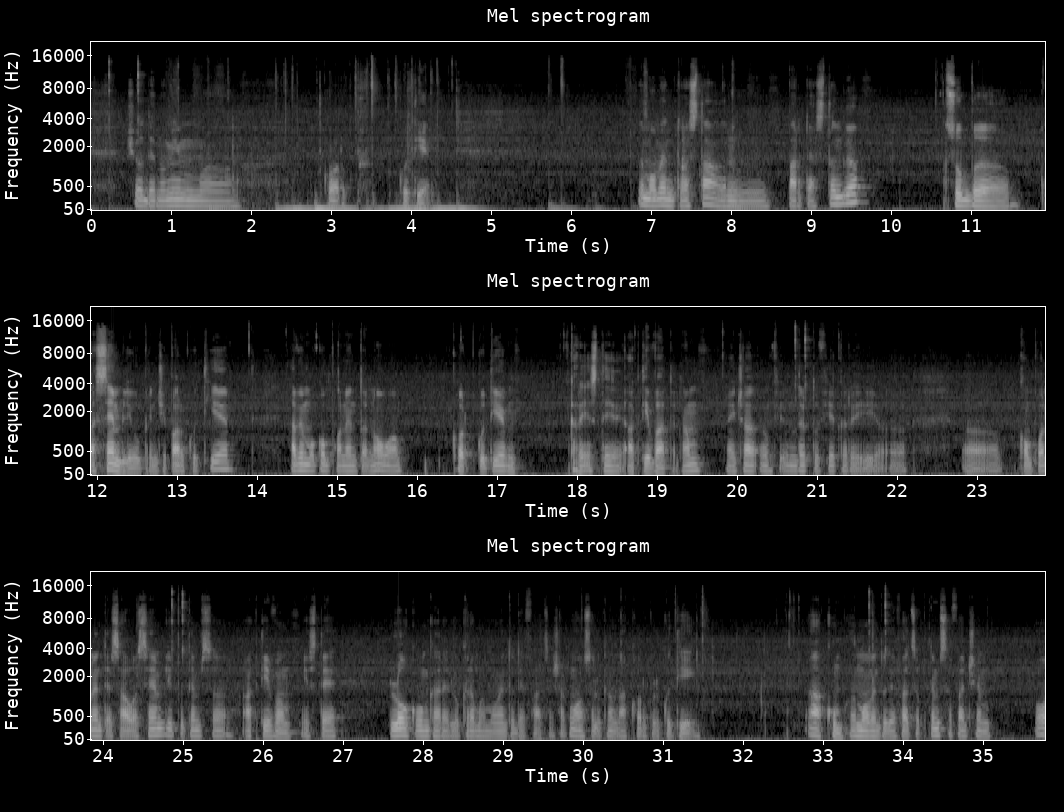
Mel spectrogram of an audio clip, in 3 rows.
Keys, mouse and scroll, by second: 20.7 click, 24.9 click, 33.6 click.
